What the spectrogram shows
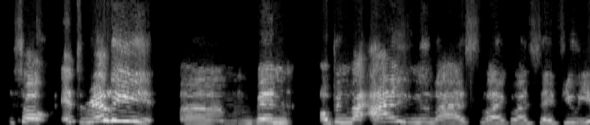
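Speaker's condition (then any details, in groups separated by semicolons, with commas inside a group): Cerebral palsy; lifelong, uses voice dictation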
